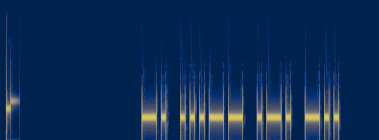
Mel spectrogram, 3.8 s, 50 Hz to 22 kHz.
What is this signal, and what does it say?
Morse code, heard as a keyed tone, about 25 wpm, 700 Hz. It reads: N3RD
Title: Easy Call Signs - 25wpm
